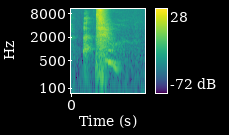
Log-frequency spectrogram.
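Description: A short in-breath, then one explosive sneeze trailing into a voiced tail; a single ordinary sneeze.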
